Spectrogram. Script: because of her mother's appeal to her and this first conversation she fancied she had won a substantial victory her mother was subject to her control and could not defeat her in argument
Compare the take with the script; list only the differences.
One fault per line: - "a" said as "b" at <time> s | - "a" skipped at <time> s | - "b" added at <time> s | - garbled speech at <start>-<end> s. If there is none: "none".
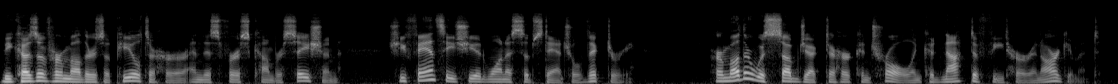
none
